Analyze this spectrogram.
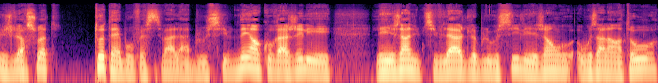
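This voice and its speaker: In a Quebec accent, a man with a fairly high pitch talks at a moderate pace with fairly even intonation. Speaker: country singer. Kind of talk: radio interview. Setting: radio studio.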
